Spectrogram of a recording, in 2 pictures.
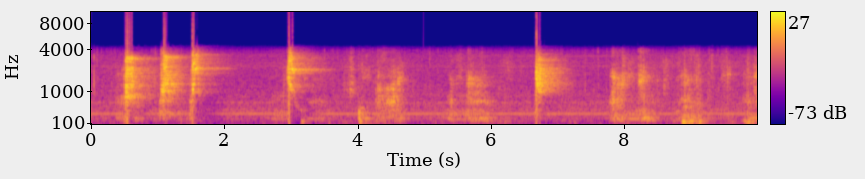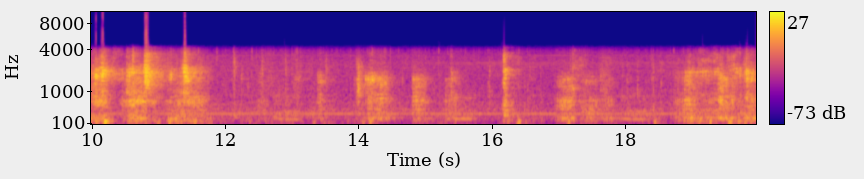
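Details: English Bulldog puppies, seven weeks old, playing indoors; short yips, barks and growly squeals come in bursts, several sharp clicks and knocks from paws or toys scattered through, with a low steady hum behind.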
